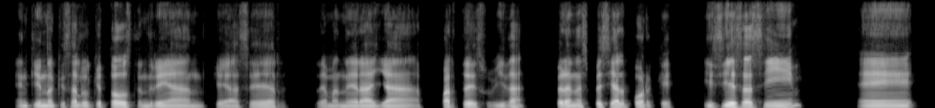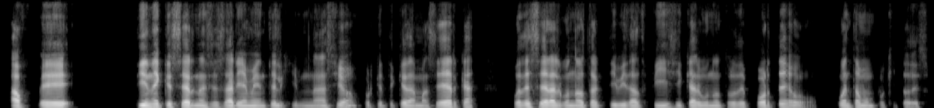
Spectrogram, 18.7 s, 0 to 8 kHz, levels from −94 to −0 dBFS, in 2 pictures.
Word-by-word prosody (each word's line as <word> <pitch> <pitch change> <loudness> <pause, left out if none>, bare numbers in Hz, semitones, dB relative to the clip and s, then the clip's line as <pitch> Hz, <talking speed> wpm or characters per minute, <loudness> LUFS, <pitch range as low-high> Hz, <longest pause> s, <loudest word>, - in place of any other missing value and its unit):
entiendo 110 +1 0
que 110 - -15
es 110 - -11
algo 105 -1 0
que 105 +1 -4
todos 105 +2 +3
tendrían 100 -1 -1
que 95 0 -5
hacer 100 0 -3 0.3
de 95 - -8
manera 100 +1 0
ya 95 -3 0 0.2
parte 110 - +1
de 100 - +4
su 100 - -22
vida, 115 +7 -3 0.3
pero 120 +1 +5
en 125 - +2
especial 130 +4 +1
¿por 115 -5 -1
qué? 100 -1 -10 0.3
Y 115 - -3
si 130 +4 +5
es 135 +2 +7
así, 150 - +2 0.6
eh, 110 -1 +3 0.3
afu 115 0 +5
eh, 115 -2 +7 0.6
¿tiene 155 +7 +7
que 120 - 0
ser 120 +1 +6
necesariamente 110 -2 -1
el 105 -1 -3
gimnasio?, 105 - -7
porque 105 - -16
te - - -22
queda 105 -1 -1
más 105 -1 -9
cerca, 135 +8 +2 0.4
¿puede 125 +2 0
ser 125 -2 +4
alguna 115 0 +2
otra 110 0 -3
actividad 105 -1 -4
física, 120 +3 -5
algún 105 -1 -3
otro 105 0 -9
deporte? 120 +11 -3
O 115 -2 -9 0.2
cuéntame 135 -1 -3
un 105 - -10
poquito 105 -2 -16
de - - -11
eso. - - -26
110 Hz, 175 wpm, -26 LUFS, 100-120 Hz, 0.6 s, es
